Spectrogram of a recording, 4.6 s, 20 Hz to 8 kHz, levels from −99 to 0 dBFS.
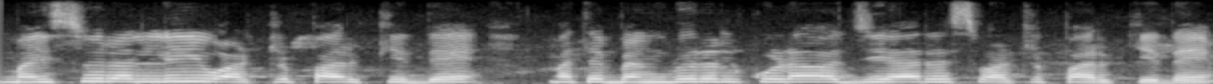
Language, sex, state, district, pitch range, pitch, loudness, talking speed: Kannada, female, Karnataka, Belgaum, 245-275 Hz, 255 Hz, -14 LUFS, 185 wpm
